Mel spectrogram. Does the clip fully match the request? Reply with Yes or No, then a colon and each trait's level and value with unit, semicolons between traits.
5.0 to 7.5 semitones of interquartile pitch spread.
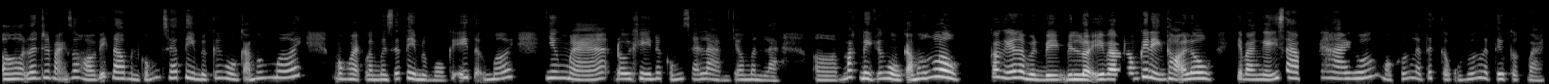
No: average, 4.2 semitones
